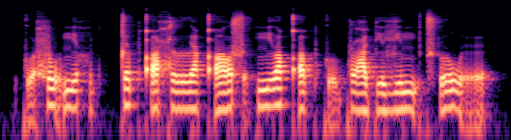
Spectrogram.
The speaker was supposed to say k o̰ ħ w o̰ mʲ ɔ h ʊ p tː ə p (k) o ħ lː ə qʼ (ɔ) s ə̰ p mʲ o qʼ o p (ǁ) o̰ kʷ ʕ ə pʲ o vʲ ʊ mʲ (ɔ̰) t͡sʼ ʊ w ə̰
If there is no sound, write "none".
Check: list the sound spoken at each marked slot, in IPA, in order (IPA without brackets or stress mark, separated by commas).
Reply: qʼ, ɔ, k, ə̰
